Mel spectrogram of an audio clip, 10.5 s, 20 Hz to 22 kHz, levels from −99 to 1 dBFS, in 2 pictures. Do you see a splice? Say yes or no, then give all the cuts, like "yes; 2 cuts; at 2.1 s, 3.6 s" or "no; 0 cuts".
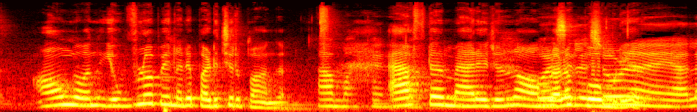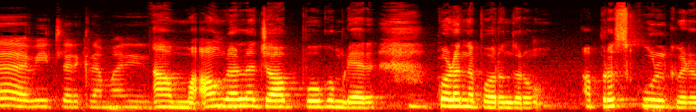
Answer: no; 0 cuts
